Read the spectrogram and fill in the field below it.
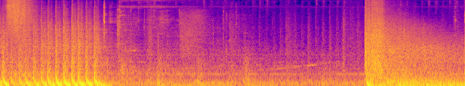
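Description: Grenade blasts and rapid gunfire from the Generation Zero video game, a loud dense burst of shots at the start, a quieter stretch of scattered distant fire, then another heavy loud burst near the end.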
